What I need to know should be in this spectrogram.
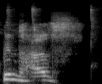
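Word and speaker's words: פִּנְחָס: Phineas in Hebrew is pronounced Pinchas.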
